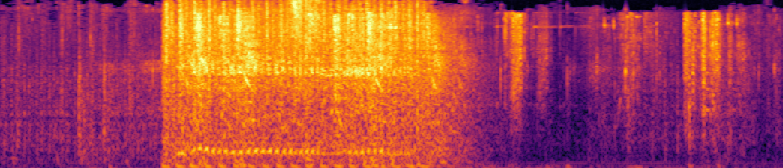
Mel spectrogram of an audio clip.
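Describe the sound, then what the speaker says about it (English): A purple LMG fires a sustained burst of about two seconds in the Fortnite video game, loud and close, followed by scattered shots and faint game noise. "First weapon is a purple LMG."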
